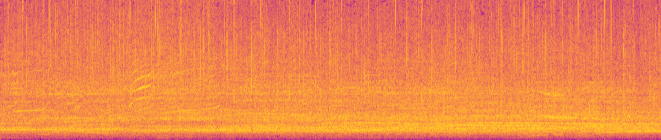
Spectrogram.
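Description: A large crowd screams and cheers loudly in a big echoing hall.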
